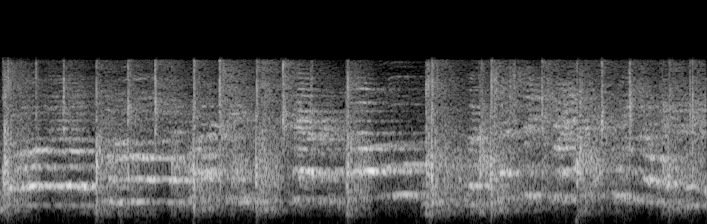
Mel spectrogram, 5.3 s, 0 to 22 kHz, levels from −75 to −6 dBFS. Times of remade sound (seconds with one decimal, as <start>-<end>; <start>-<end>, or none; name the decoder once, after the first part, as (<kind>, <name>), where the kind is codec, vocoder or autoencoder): 0.0-0.6 (vocoder, Vocos); 3.8-5.3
